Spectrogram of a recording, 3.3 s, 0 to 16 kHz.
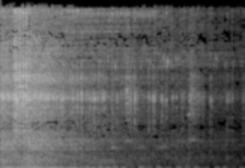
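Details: Euro Sport R125 motorcycle after replacing the exhaust gasket/O-ring to cure noise and backfire: an even, low putter at about four pulses a second with no popping or rattles. It idles normally.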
